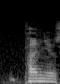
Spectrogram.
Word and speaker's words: Pannyavaro: And that's when I first met Venerable Pannyavaro. Now, I'm working hard on pronouncing his name correctly, but you call yourself... Panya's quite okay, too. Panya's okay, too.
